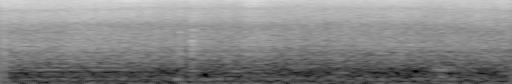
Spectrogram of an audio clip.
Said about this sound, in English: Get all that chicken out of there. Let's brown. No, that's it. I just turned it over. It needs the other side. Nice and brown.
